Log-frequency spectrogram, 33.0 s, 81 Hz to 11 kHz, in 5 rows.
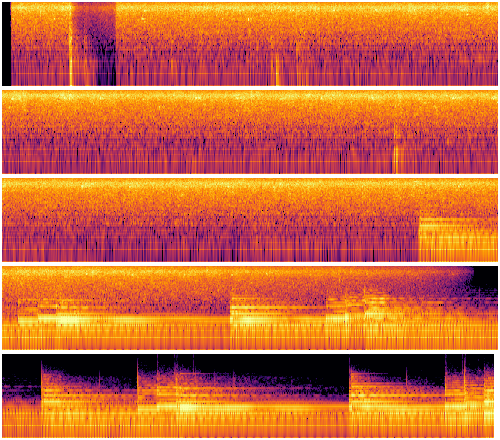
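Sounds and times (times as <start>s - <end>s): steady background hiss: 0.2s - 26.0s.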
